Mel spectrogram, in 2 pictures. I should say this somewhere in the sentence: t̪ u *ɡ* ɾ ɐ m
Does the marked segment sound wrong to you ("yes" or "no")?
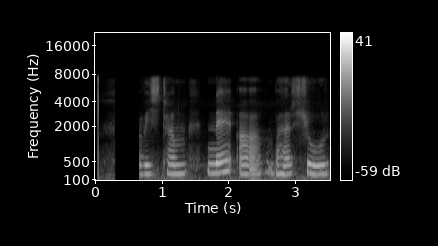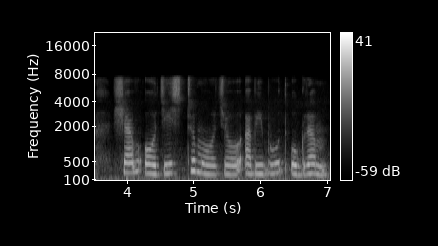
no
